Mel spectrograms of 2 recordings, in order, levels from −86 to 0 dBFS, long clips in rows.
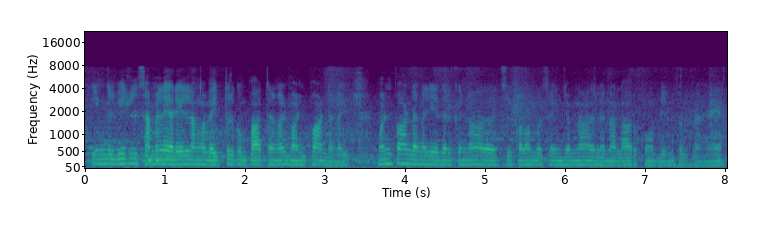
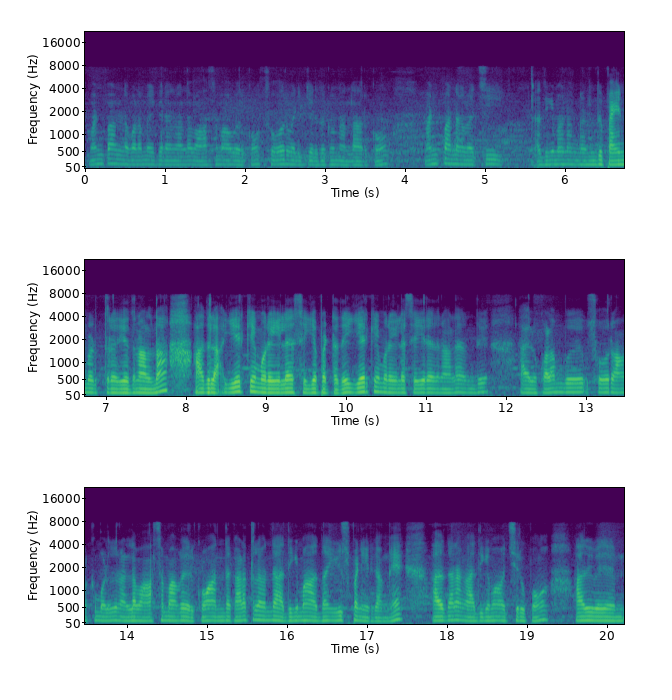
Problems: constant background noise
